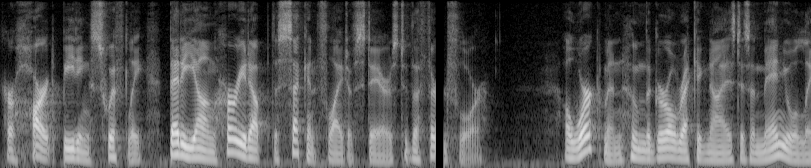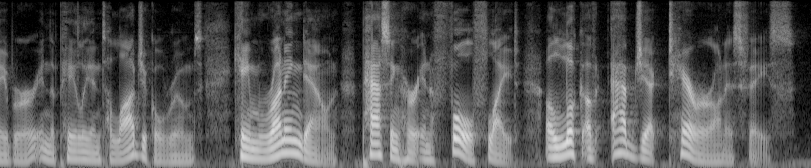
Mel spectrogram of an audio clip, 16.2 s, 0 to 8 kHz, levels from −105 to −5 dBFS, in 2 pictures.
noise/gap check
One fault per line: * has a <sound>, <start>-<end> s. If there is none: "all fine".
* has a dropout, 4.3-4.4 s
